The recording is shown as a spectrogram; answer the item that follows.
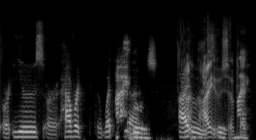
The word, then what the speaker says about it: Iuz: Iuz. Iuz, okay. I have an open boil and I now ooze. Iuz. I think. Ah. He's an Iuz. As if it were the letter I and then O-O-Z-E.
